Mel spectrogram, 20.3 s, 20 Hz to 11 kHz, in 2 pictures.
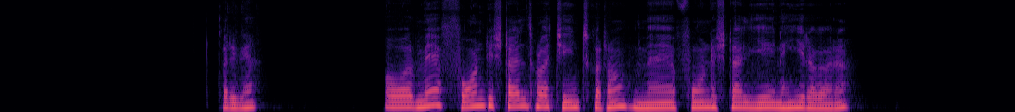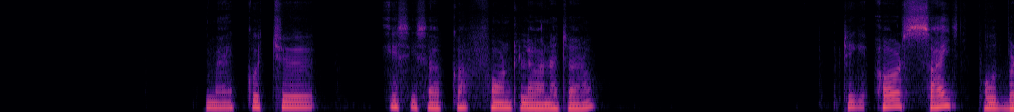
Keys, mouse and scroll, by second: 9.0-10.1 typing, 9.2 click, 11.1 Down, 13.7 Down, 14.3 Down, 16.5 Up, 18.1 Return.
